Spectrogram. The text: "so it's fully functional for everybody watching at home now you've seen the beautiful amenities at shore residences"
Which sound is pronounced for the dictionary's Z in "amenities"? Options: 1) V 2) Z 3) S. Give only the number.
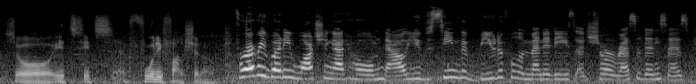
2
